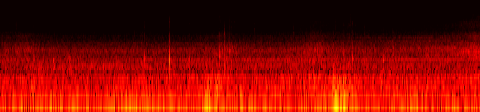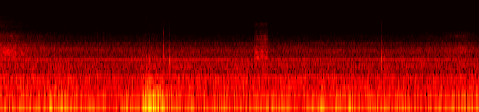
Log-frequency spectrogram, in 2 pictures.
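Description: Tyres rumble on the road surface.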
